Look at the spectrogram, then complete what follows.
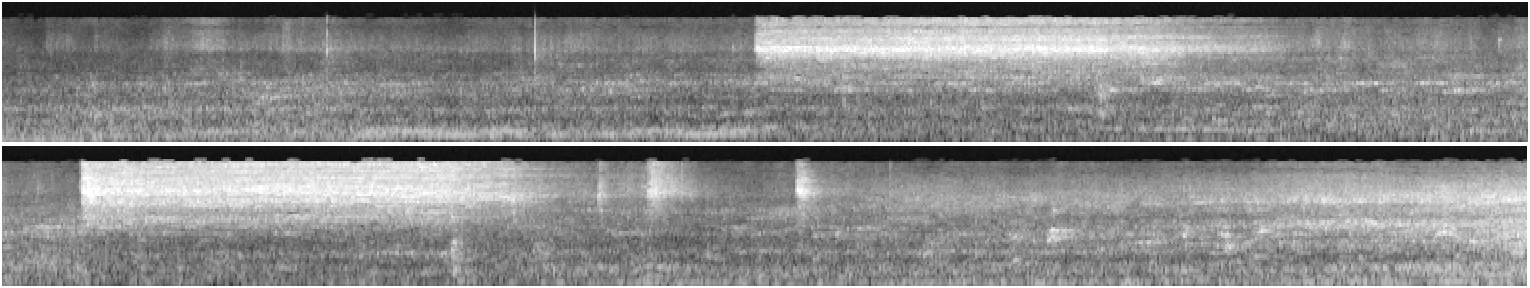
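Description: Street traffic dominated by a city bus close by: its engine running with a low hum, two long hisses of air from about four to ten seconds in, and a high squeal rising near the end.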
